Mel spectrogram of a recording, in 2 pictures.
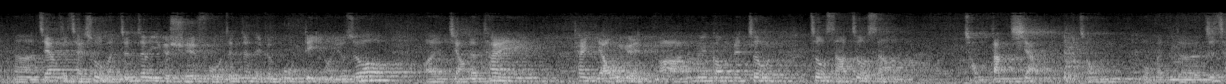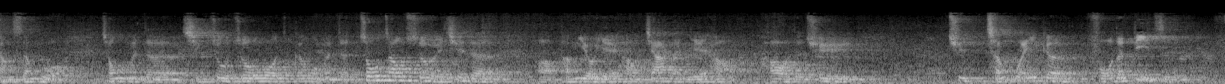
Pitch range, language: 115-145 Hz, Chinese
